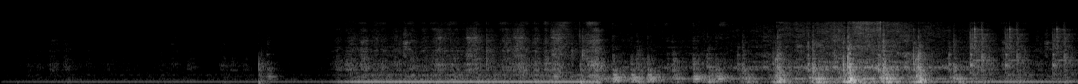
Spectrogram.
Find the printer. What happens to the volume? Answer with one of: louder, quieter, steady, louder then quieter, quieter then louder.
louder then quieter.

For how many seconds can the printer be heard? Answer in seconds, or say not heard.
6 s.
